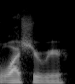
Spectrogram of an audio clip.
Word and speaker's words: Worcestershire: like plain yogurt, vinegar, Worcestershire sauce. Yeah, sauce. Worcestershire. Yeah, Worcestershire sauce. Yep. Not that. Sorry, it had soy sauce in it. I don't know why. It's good. It's pronounced wash your rear.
